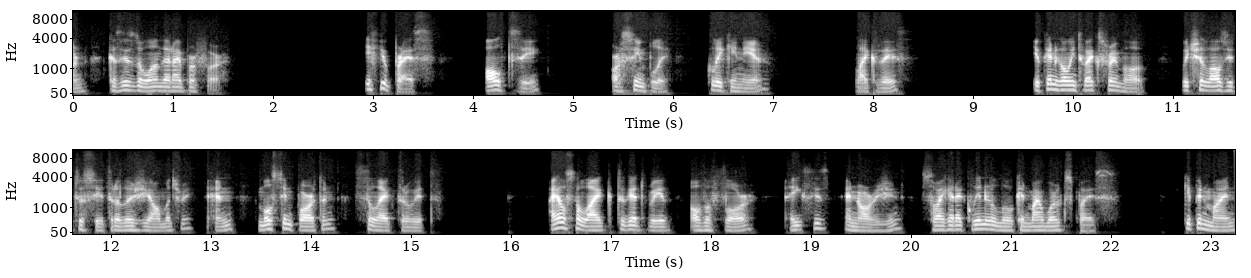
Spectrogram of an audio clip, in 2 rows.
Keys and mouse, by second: 2.2 click, 3.5 click, 4.3 alt+z, 6.5 click, 7.6 click.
